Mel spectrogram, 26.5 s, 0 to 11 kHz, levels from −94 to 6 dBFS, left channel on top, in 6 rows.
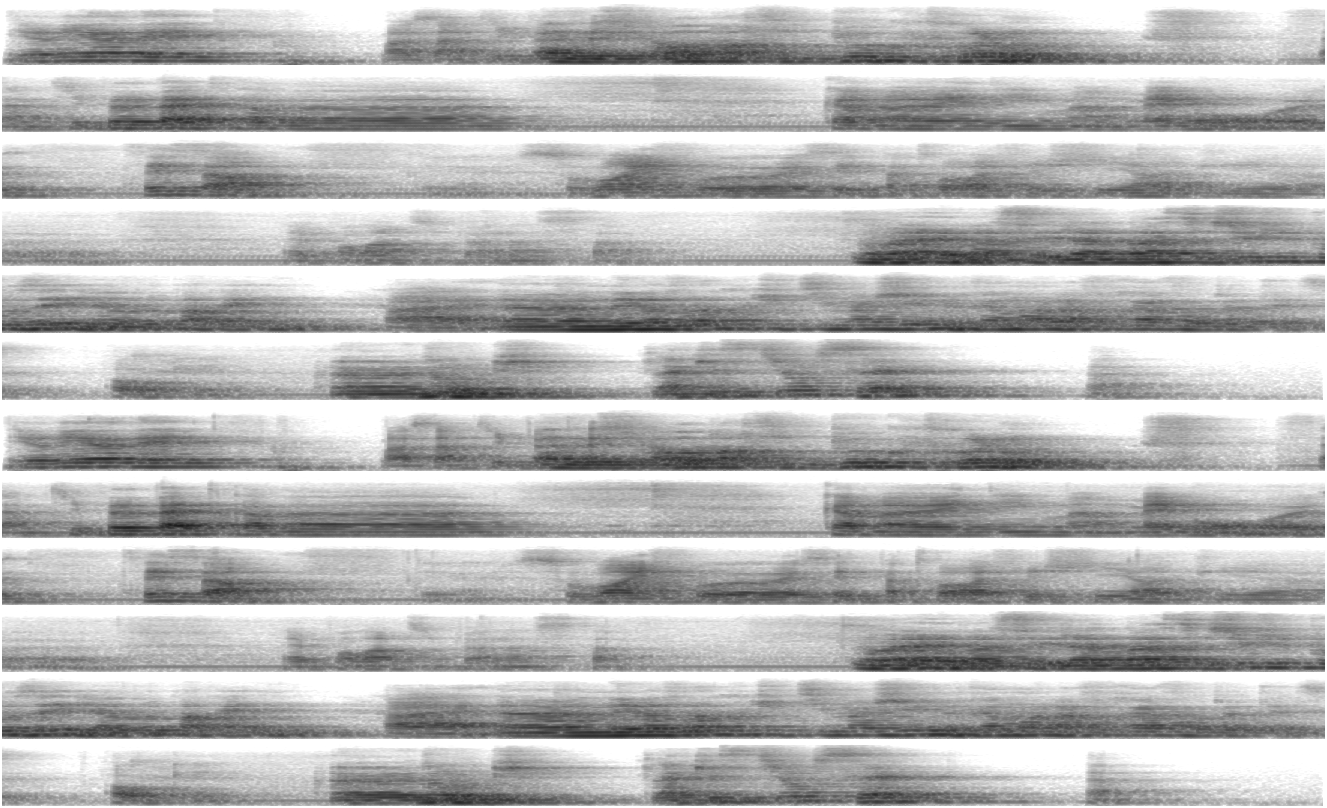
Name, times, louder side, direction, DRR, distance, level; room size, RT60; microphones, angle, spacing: voice 1, 0.0-0.7 1.3-1.8 2.3-2.5 3.9-4.0 4.4-8.9 9.2-15.3 16.0-16.1 18.9-19.3 22.4-22.8 25.7-25.8, right 4 dB, 80° right, 0 dB, 0.7 m, -27 dB
voice 2, 1.8-3.5 16.1-18.6 19.3-22.0 23.1-23.9 24.2-25.2, equal, 25° right, -11 dB, 0.9 m, -20 dB
2.5 x 2.4 x 3.8 m, 0.78 s
head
